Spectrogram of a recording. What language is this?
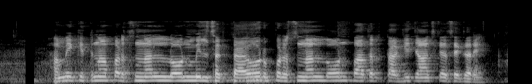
Hindi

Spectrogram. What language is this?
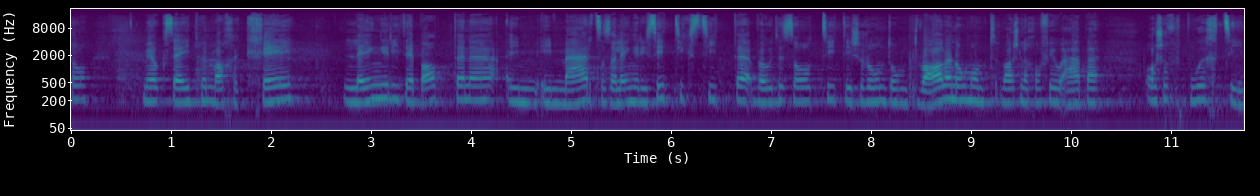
Swiss German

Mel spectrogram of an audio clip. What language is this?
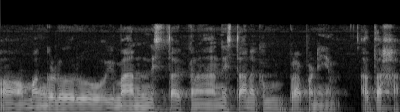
Sanskrit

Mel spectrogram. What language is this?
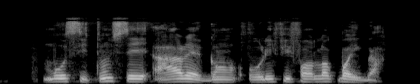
Yoruba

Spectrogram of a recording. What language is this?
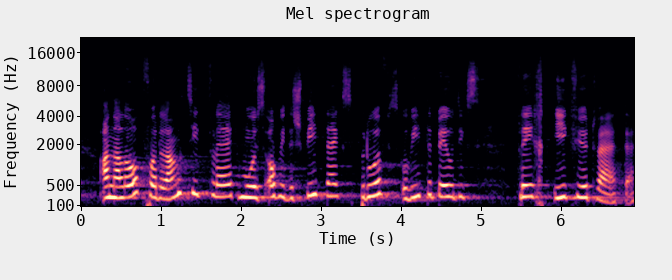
Swiss German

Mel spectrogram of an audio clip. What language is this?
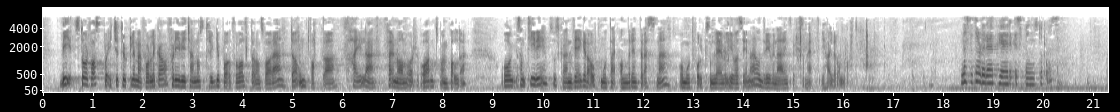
Norwegian Nynorsk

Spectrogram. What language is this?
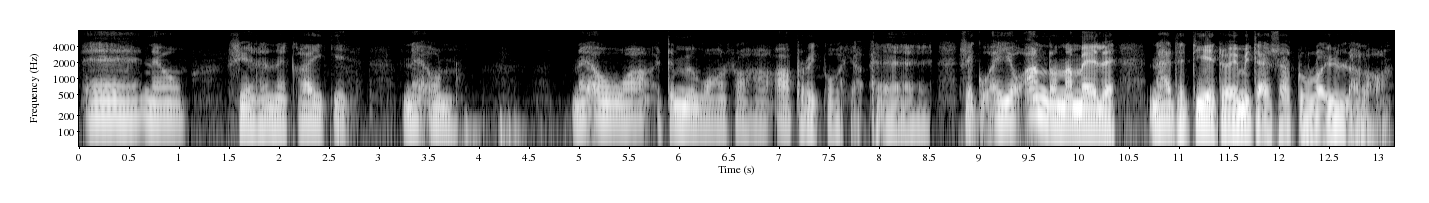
Finnish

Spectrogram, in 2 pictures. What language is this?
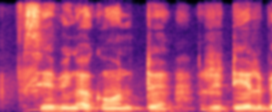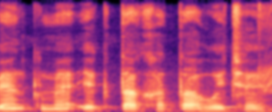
Maithili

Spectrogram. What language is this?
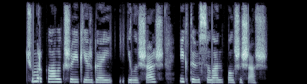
Mari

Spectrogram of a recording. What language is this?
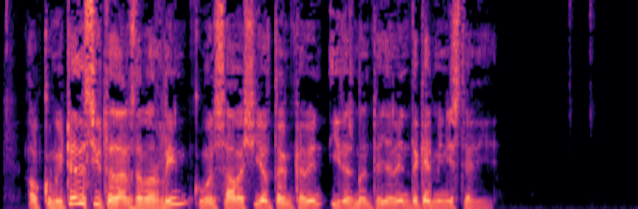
Catalan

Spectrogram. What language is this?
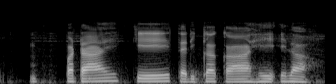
Chhattisgarhi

